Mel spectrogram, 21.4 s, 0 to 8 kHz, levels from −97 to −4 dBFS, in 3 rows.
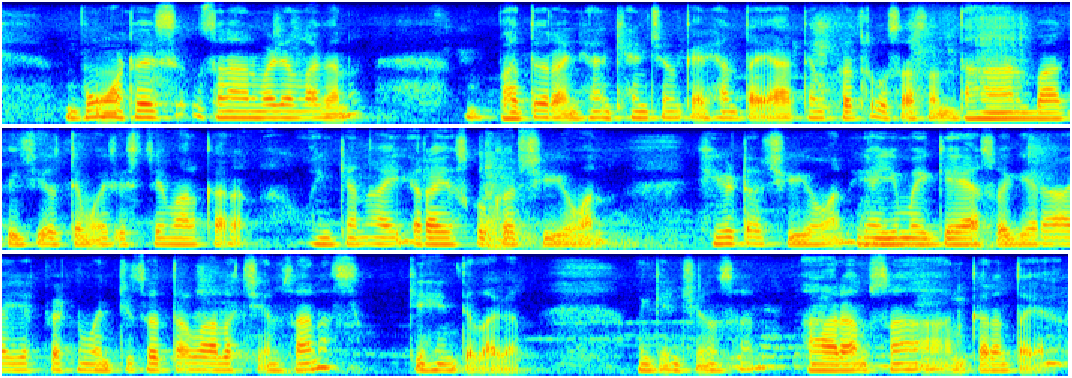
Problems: background sounds at intervals, low volume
